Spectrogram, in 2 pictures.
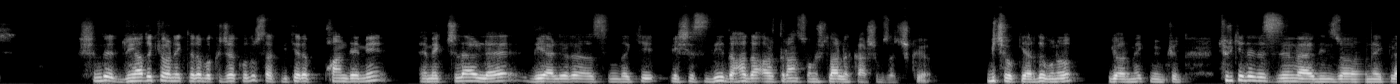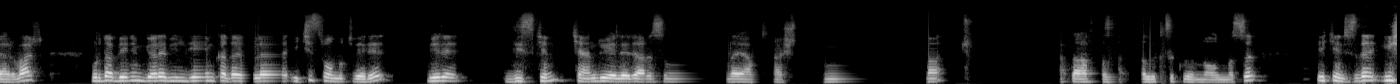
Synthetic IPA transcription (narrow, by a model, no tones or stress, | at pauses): ʃimd̪ɪd̪ynjaːd̪acʰiø̞ɾnɛclʲe̞ɾɛbakʰɯd͡ʒako̞lˠuɾsak̚bicʰe̞ɾɛpʰand̪e̞mi | e̞mɛc̚t͡ʃʰilʲæɾlʲɛd̪ijæɾlʲe̞ɾiaɾasɯnd̪acʰieʃisizd̪iːd̪aɦad̪aʔːɾt̪ʰɯɾanso̞nut͡ʃlˠaɾlˠakʰaɾʃɯmɯzat͡ʃʰɯ̥kʰɯ̰jo̞̰ | bit͡ʃʰo̞kjæɾd̪ɛbunu | ɟø̞ɾmɛc̚mymcʰyn | t̪ʰyɾcʰije̞d̪ɛd̪ɛsizinvæɾd̪iːnizøɾnɛclʲæɾvaɾ̥ | b̥uɾd̪abe̞nimɟø̞ɾe̞bilʲd̪iːmkad̪aɾlˠaicʰiso̞mut̪ve̞ɾi | biɾi | d̪iscʰincʰænd̪iyje̞lʲe̞ɾiaɾasɯn | d̪ajap̚aʃt̪ | at͡ʃʰ | k̚d̪aɦafazlaalˠɯksɯklˠɯːnɯno̞lˠmasɯ | icind͡ʒisid̪ɛʔiʃ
